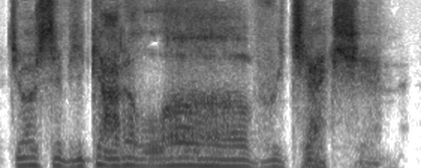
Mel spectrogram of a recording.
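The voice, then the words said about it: Imitates another person's voice. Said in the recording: “How's my impersonation? Am I doing all right?”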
